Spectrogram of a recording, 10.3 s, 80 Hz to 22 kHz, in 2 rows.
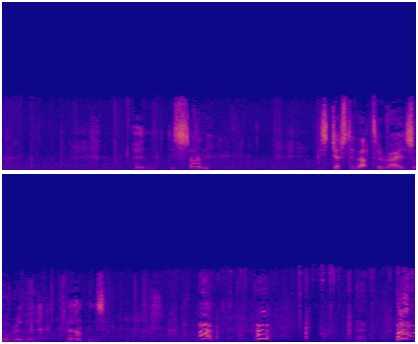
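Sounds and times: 
faint outdoor noise: 0.0s - 10.3s
speech: 1.6s - 2.8s, 4.0s - 6.6s
dog barking excitedly in high-pitched yips: 7.6s - 8.6s, 10.1s - 10.3s.

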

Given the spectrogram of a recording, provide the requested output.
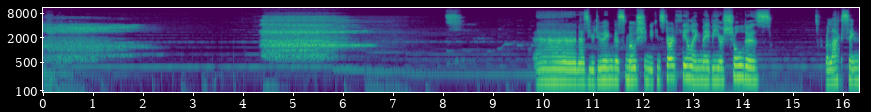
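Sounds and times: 
long deep ocean breathing through an open mouth: 0.0s - 2.4s, 4.4s - 6.9s
speech: 9.9s - 14.6s, 15.6s - 16.3s.

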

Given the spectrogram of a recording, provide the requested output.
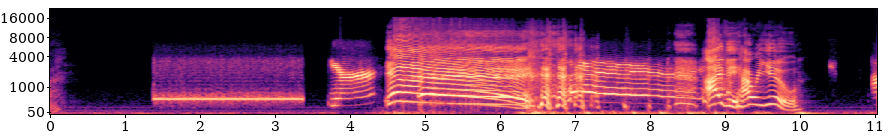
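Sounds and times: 
faint hum: 0.0s - 11.0s
telephone dial tone while calling: 1.4s - 3.4s
speech: 3.8s - 5.0s, 8.9s - 10.1s
laughter: 5.6s - 9.2s.

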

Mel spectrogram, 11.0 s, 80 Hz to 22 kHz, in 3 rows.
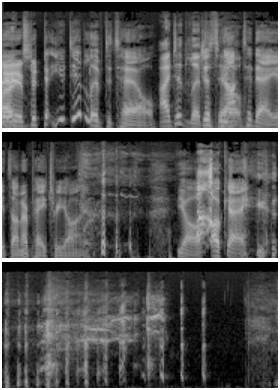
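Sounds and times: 
speech: 0.2s - 5.3s, 6.0s - 8.3s
laughter: 4.7s - 10.1s
short harsh coughs and hacking: 7.8s - 9.7s.

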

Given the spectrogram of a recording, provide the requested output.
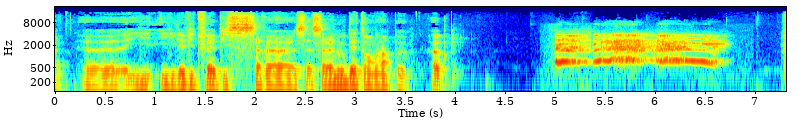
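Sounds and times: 
speech: 0.0s - 4.1s
rooster crowing cock-a-doodle-doo: 5.0s - 6.8s.

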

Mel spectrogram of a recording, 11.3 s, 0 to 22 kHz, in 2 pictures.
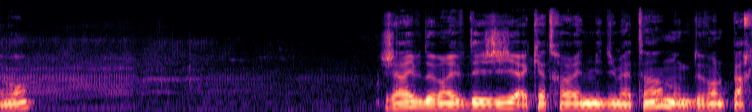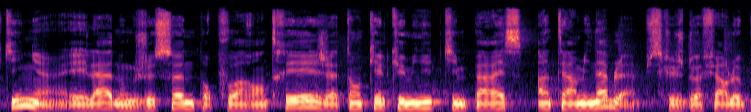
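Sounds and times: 
motorcycle engine droning through empty streets: 0.0s - 3.0s
speech: 0.1s - 0.4s, 2.9s - 11.2s.

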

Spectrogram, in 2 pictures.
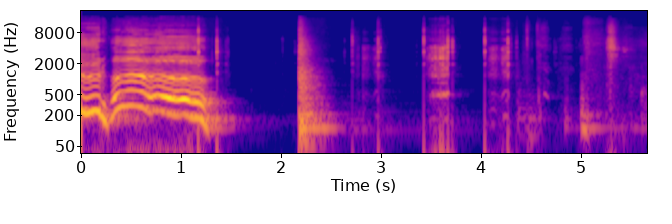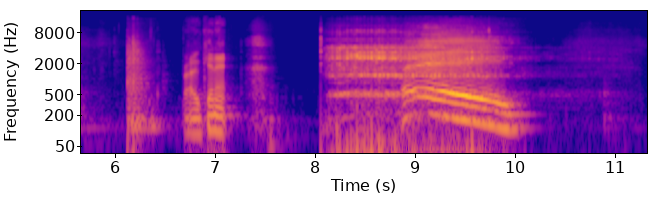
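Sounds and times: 
speech: 0.1s - 1.5s, 6.8s - 7.2s
long buzzy tonal burp: 8.1s - 10.3s.

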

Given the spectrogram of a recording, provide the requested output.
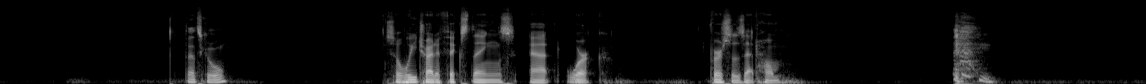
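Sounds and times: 
speech: 1.8s - 2.4s, 3.8s - 6.2s, 7.1s - 8.0s, 9.8s - 10.0s
raspy cough: 9.5s - 10.1s.

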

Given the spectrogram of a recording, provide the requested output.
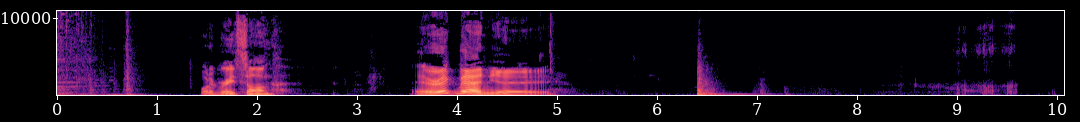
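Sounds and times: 
speech: 1.5s - 2.3s, 3.6s - 5.0s
loud thunk: 6.4s - 7.1s
person slurping a drink: 8.6s - 9.7s.

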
